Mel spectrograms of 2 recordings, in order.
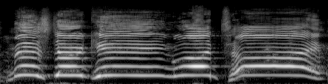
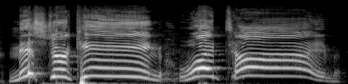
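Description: First: High, loud, sung-out shout; frantic shout. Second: Slow, loud, high drawn-out shout. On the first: Fan in front of the car shouting at Larry King, loud sung shout. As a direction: wail it while waving your arms. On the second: Fan shouting at Larry King through the car, loud slow shout. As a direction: bellow through the car door. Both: Retold or imitated.

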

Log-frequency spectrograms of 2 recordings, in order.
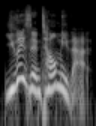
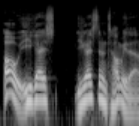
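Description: First: Sharper mock complaint, not sweet; imitating pissed customer. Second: Mild, even-voiced protest; calm retelling. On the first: Friend corrects how she told off the clerk, imitating her annoyance. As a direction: mimic your friend's annoyed protest. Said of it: "You did not say it that sweet". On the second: Customer recounts her complaint to the store, calm and sweet. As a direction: retell it calmly, sweet and reasonable. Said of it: "you said it in a calm".

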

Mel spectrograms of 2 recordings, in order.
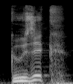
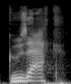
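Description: First: Guzik ending in a short "ick"; unsure pronunciation. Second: Guzak ending in "ack"; alternative pronunciation. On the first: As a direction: try Guzik with a short i in the last syllable. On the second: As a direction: try Guzak with an a in the last syllable. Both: Shown as a demonstration. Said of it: "I have trouble with these names".

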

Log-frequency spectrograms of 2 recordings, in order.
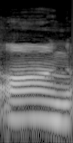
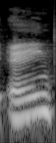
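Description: First: "Ong" with a broad "ah"; film's pronunciation. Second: "Aang" rhyming with "bang"; show's pronunciation. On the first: Co-host comparing the film's version, "Ong" with a broad "ah". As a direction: say "Ong" to rhyme with "song". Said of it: "hit the phonetics". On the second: Co-host comparing the two names, original "Aang" rhyming with "bang". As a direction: say "Aang" with a short front A. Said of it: "Aang to Ong almost sounds". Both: Shown as a demonstration.

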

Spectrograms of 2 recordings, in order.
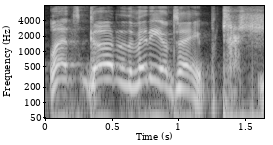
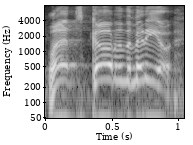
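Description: First: High hammed-up anchor call; sportscaster catchphrase. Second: High hammed-up sportscaster call; sportscaster catchphrase. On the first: Recalling a nineties sports guy, high announcer call. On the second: Imitating a nineties sports guy, high announcer call. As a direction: belt it like a nineties sports anchor. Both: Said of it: "there was a guy who used to do that".

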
